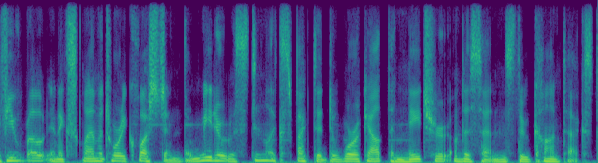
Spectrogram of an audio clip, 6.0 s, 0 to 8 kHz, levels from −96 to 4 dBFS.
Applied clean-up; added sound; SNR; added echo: neural diffusion model UNIVERSE++.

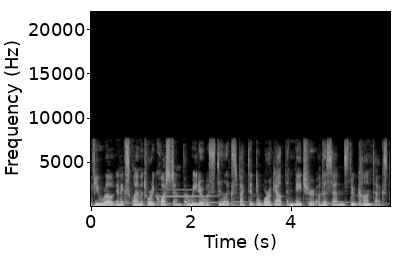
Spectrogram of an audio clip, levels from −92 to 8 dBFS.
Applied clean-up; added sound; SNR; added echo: classical method log-MMSE.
